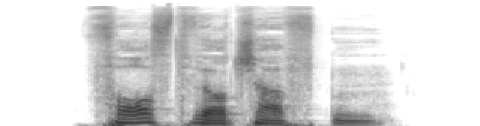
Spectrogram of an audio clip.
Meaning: plural of Forstwirtschaft
- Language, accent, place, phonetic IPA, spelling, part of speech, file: German, Germany, Berlin, [ˈfɔʁstvɪʁtʃaftn̩], Forstwirtschaften, noun, De-Forstwirtschaften.ogg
